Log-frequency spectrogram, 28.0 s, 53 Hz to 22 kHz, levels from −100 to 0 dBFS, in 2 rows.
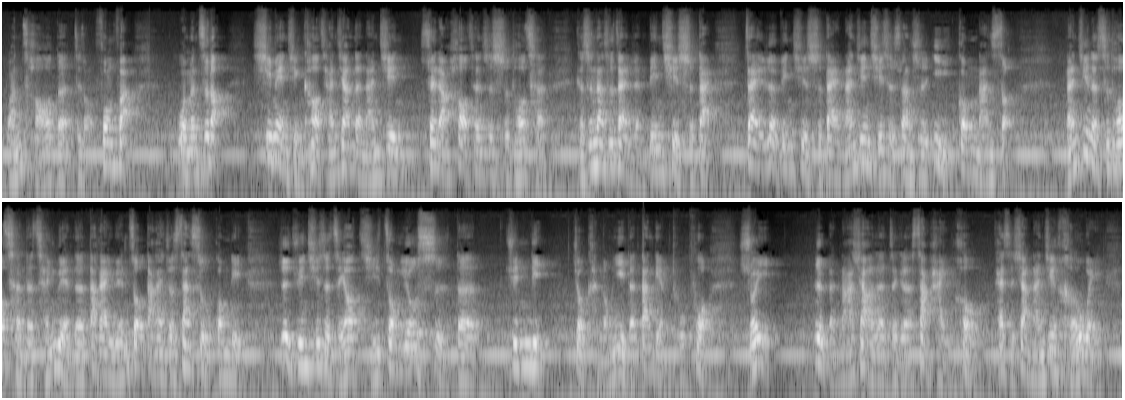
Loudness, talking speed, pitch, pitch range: -24 LUFS, 255 characters per minute, 120 Hz, 105-155 Hz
